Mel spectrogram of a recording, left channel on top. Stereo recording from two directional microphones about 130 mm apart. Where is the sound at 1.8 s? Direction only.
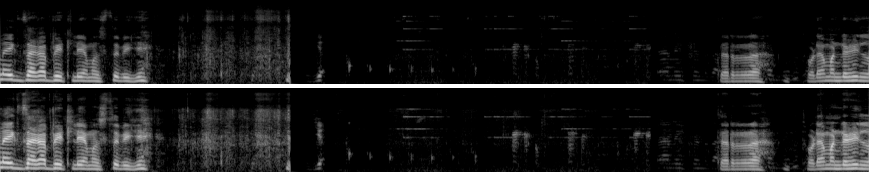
25° left (ahead or behind).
